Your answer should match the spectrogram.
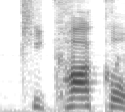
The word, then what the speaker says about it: peacockal: That's a peacockal feather. Peacockal. Peacock. How do you spell that? So it's like peacock. It's like peacock with a coal at the end.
